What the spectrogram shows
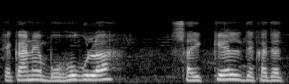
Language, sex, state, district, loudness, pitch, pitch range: Bengali, male, Assam, Hailakandi, -15 LUFS, 200 Hz, 185-215 Hz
